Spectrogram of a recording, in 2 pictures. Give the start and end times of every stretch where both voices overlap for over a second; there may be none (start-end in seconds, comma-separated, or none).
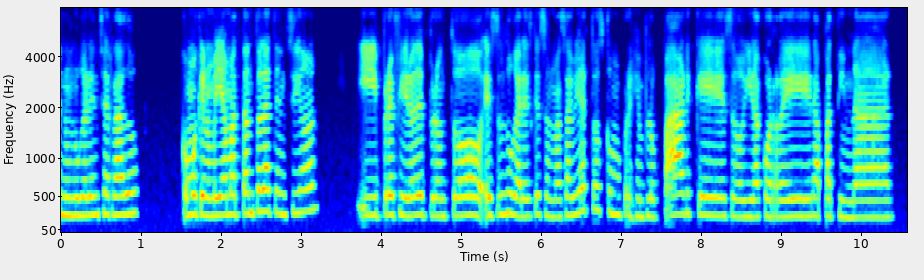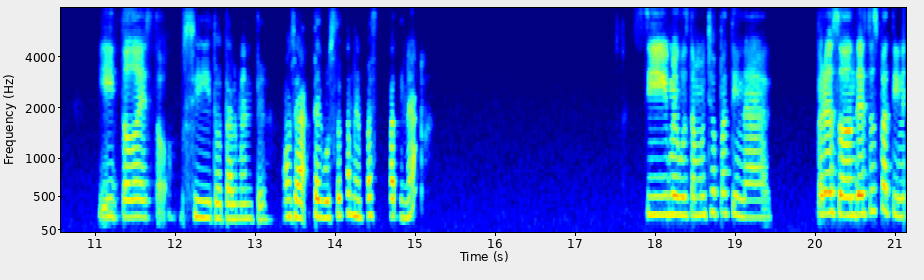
none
